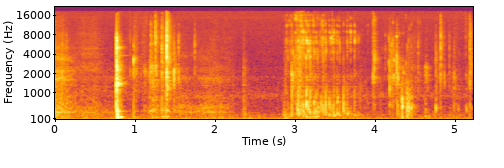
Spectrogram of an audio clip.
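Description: Someone takes a sip of water: a sharp click, then soft wet slurping and swallowing noises, quiet, with no talking.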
